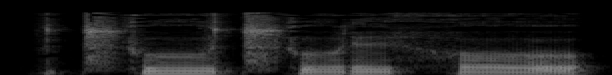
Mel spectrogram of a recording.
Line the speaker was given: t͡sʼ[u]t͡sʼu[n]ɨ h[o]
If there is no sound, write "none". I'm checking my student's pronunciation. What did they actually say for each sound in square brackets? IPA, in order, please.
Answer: u, ɾ, o

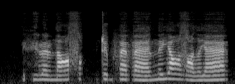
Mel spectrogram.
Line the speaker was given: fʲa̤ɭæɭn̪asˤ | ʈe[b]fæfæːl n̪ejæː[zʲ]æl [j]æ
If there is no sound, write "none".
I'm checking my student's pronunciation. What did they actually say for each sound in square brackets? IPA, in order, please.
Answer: b, zˤ, j

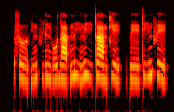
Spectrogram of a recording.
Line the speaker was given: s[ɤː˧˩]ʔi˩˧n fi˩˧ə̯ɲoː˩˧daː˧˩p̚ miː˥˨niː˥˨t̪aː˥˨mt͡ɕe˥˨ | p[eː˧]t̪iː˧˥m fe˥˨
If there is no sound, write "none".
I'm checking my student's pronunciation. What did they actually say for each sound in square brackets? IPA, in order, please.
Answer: ɤː˧˩, eː˩

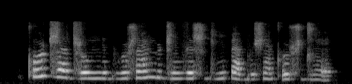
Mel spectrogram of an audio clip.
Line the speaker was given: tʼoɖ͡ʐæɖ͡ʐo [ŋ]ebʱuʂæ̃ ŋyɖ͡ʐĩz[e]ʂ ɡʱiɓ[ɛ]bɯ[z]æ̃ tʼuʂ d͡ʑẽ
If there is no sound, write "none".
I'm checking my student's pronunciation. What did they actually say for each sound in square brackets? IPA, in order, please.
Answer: ŋ, e, æ, ʃ

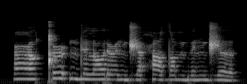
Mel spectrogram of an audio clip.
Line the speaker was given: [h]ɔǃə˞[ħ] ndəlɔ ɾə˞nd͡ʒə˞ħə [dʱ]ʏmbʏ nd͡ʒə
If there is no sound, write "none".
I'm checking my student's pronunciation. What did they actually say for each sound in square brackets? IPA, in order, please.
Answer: ʕ, ʔ, dˤ

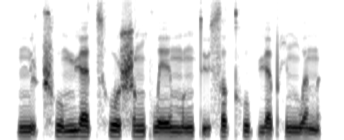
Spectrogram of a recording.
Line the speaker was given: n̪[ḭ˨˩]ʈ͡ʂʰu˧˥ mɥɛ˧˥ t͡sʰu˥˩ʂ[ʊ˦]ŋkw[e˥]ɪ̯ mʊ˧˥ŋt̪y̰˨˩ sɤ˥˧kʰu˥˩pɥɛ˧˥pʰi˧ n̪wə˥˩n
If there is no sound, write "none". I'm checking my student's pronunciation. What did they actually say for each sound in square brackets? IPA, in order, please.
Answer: y̰˨˩, ʊ˥, e˧˥

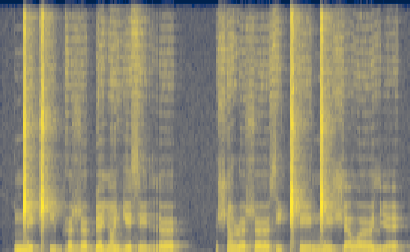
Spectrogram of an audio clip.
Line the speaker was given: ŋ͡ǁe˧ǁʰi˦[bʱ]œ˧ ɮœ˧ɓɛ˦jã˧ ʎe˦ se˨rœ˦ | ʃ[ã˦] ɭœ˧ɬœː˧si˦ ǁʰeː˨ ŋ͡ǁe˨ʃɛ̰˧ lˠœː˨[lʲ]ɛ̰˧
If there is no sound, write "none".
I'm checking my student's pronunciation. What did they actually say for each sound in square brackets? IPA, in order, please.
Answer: bʱ, ã˦, lʲ

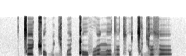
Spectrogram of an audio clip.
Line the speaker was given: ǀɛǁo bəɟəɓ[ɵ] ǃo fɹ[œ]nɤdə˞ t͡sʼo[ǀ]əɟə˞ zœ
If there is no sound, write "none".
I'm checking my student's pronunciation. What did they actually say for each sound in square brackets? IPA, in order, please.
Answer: ə, œ, ǀ

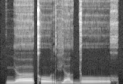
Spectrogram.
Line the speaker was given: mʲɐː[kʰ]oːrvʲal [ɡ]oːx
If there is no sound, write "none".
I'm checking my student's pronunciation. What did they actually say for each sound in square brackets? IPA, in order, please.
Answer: kʰ, ɟ

